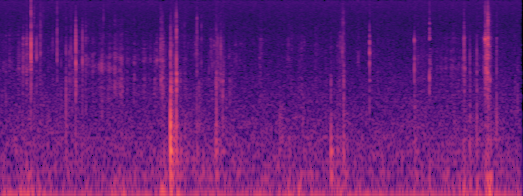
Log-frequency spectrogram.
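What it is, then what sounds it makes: Soap bar being shaved with a blade. A hand-sized, solid oval bar of soap with a brown glitter coating over a pink core is held in the palm while a utility knife blade shaves and cuts it. The clip is quiet, with soft scraping and crinkly shaving sounds broken by sharp, bright cuts, the loudest near the middle and the end.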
